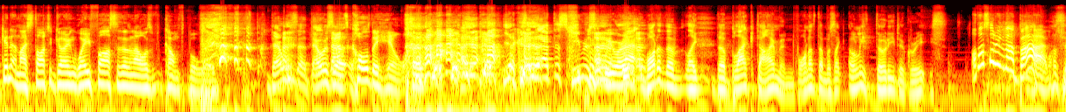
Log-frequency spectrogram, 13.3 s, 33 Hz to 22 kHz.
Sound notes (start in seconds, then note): 2.5 laughing; 5.0 all laughing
